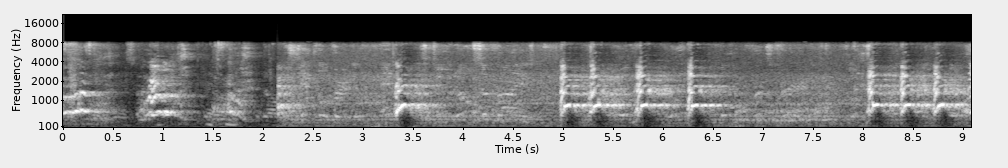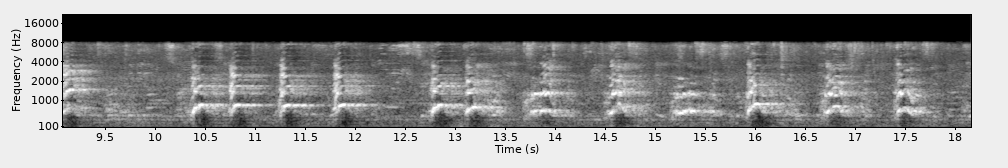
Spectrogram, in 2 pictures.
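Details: Excited by animals on the television, Woody the Schnauzer mixes rapid high yips with whining, coming in clustered bursts, while TV sound plays beneath.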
